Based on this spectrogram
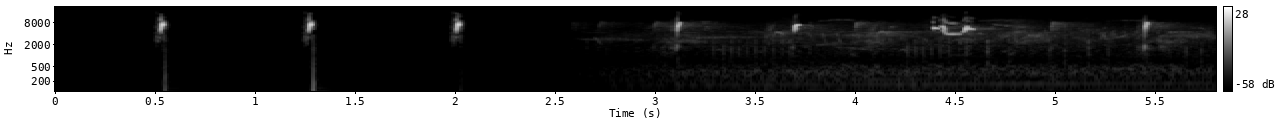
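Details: Hawfinch giving sharp, very high clicking ticks, three evenly spaced in the first two seconds, then more ticks mixed with softer twittering and chattering notes from other small birds.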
